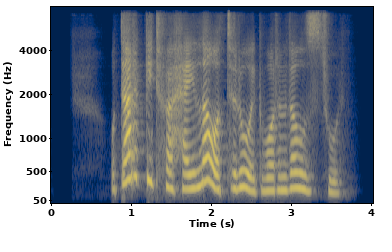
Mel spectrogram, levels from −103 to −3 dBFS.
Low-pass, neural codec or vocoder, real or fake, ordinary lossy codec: 7.2 kHz; codec, 16 kHz, 0.2 kbps, FocalCodec; fake; AAC, 48 kbps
